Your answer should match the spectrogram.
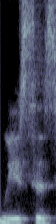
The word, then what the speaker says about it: WiCyS: WESIS Executive Director. We often go by our acronym WICYS, and it's pronounced WESIS, like We Sisters, and that's exactly what we are.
